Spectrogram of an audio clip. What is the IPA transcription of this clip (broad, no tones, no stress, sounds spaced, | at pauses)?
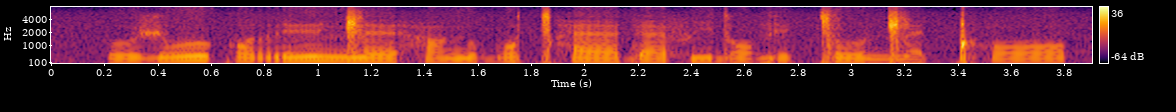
ʊː ʒ ʊː k ɔ r ɪː ŋ͡ǁ ɛː h ɑ ŋ ʊ b ɔ ǀʰ æː ɠ æ f i d ɔː ɡ ɪː ǀ ʊː ŋ͡ǁ æ ǃʰ ɔː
